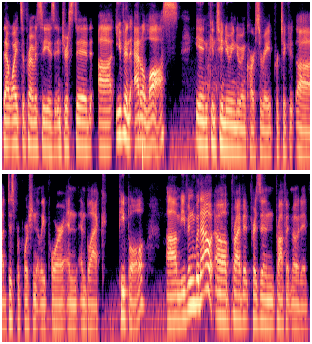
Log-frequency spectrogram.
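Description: A man's voice: mid-range voice, normal speed, fairly bright tone. Man talking on a video call. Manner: thinking aloud, frequent fillers and restarts. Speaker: panelist. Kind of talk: online panel discussion.

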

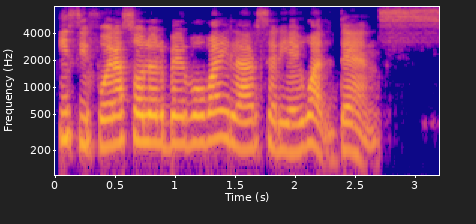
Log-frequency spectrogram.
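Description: A woman's voice: on the high side, animated, normal speed, a bit bright. A woman leads an online English class over a video call, switching between Spanish and English as she drills verbs. She corrects the students' pronunciation often. Her voice sounds slightly muffled and dry, with no room echo. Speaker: English teacher.

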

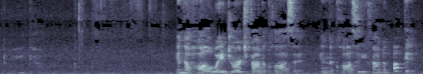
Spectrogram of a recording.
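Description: A woman in her forties, voice medium in pitch and a bit bright, reads a children's story aloud at a moderate pace like a preschool teacher. She is very expressive, stretching out words and coaxing her little listeners with questions. The home recording is clearly noisy.

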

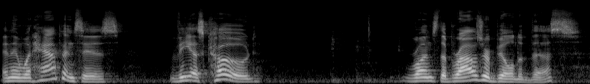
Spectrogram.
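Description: A man giving a live conference talk, demoing software on stage, joking with the audience and talking himself through each step. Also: fairly high pitch, animated, slow pace. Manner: joking, self-deprecating, thinks aloud while demoing. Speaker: conference speaker. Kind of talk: live tech talk demo.

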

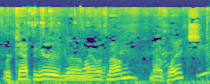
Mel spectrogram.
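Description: A man's voice: fairly high pitch, a little fast, crowd noise. A man hosting a travel vlog outdoors on a hiking trail, chatting in a rambling, easygoing way full of fillers, recorded on a camera mic. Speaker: travel vlogger, host. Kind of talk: casual vlog narration on a hike.

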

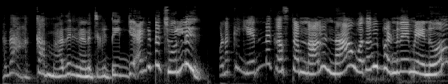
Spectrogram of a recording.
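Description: A woman's voice: very high voice, very animated, quick pace. A woman voicing a scheming, sweet-talking village neighbor in a cartoon, with a Tirunelveli Tamil accent, muttering sly asides. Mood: coaxing. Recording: loud background noise.

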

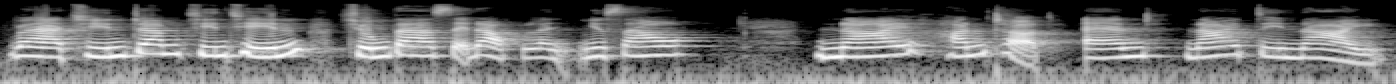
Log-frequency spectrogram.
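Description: A woman English teacher from Vietnam giving a patient lesson, slowly modeling English words for her students. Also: sits high. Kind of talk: classroom lesson.

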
